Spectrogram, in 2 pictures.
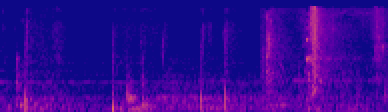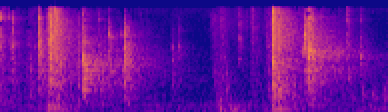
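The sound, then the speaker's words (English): Clicks and a rattle as the knob of an oversized, heavy wooden door is turned, followed by the thumping, creaking sounds of the unlocked door being opened. No one speaks. “walked over to the oversized wooden door and turned the knob.”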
